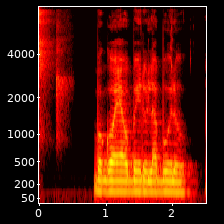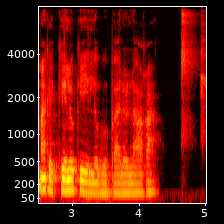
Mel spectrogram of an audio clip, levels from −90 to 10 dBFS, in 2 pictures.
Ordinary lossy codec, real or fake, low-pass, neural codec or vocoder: none; real; none; none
